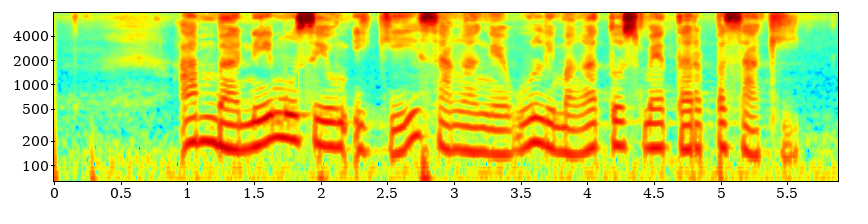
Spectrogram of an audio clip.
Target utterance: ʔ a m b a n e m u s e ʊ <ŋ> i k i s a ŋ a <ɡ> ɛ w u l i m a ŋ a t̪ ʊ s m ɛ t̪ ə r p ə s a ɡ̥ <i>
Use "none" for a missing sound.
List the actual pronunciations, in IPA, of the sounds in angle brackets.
m, ŋ, i

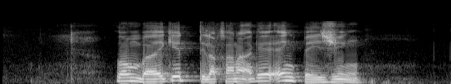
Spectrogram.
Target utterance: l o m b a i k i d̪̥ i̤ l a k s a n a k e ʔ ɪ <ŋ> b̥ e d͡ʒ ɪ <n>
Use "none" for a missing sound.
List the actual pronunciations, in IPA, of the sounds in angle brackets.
ŋ, ŋ

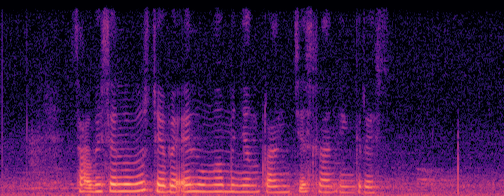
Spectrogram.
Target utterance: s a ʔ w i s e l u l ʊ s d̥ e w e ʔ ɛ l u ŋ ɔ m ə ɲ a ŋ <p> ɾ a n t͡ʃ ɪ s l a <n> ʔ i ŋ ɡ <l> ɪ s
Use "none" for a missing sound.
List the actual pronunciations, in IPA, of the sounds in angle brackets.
p, n, ɾ

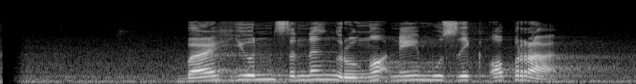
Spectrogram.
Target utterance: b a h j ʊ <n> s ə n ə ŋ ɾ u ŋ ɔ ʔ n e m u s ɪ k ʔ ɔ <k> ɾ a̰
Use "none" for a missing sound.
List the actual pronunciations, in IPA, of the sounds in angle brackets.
n, p

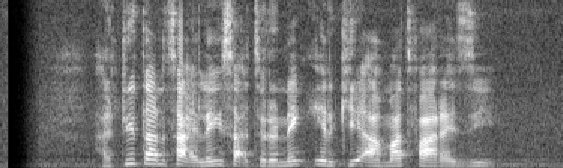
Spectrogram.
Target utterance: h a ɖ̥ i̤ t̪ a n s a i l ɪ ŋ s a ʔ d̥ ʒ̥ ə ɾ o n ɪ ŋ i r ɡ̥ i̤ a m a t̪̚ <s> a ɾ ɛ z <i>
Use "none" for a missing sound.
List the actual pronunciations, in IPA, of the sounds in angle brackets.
f, i

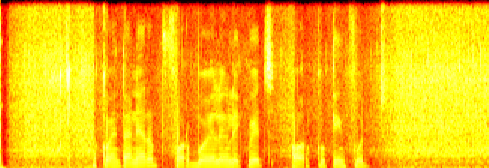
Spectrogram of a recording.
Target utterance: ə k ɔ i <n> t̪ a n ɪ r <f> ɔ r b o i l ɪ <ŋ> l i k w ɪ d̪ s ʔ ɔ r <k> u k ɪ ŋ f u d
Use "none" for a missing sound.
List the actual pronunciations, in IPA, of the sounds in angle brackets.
n, f, ŋ, k

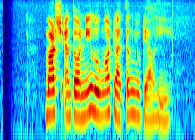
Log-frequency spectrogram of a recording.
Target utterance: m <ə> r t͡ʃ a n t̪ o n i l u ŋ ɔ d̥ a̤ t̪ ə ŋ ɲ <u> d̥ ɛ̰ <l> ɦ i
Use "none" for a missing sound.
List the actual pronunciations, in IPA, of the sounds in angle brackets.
a, u, l

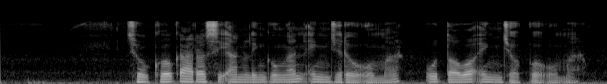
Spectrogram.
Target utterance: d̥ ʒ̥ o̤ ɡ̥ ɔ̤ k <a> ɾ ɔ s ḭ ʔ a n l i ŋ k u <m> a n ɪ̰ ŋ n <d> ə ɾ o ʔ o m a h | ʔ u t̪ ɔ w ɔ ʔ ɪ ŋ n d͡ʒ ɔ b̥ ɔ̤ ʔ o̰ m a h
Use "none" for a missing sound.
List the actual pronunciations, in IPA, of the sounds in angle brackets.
a, ŋ, d͡ʒ

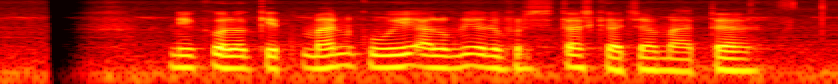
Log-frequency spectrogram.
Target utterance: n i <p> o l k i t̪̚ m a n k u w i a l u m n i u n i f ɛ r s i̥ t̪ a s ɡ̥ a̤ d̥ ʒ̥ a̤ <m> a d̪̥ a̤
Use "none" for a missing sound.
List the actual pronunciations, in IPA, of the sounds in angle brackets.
k, m

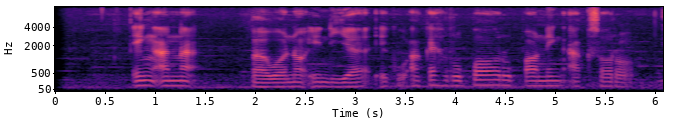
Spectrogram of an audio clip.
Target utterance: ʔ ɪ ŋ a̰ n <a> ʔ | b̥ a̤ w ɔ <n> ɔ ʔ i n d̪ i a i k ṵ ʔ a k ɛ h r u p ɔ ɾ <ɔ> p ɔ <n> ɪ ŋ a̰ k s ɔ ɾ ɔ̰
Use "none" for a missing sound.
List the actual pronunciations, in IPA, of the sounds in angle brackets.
a, n, u, n

